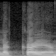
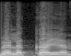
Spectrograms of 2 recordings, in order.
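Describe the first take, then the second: First: The word begins with a vowel sound. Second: The word begins with a v sound. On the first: This is how the speaker has said it since childhood. "చిన్నప్పటి నుంచి నేను దీన్ని ఎలక్కాయ అని పిలవడమే అలవాటు" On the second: This is how the market sellers say it. "Market లో వెలక్కాయ వెలక్కాయ అంటారు"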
